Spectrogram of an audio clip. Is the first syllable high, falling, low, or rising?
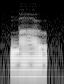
high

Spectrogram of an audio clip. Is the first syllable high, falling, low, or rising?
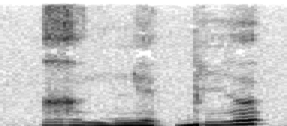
low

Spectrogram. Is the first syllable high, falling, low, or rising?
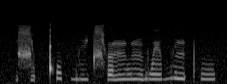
low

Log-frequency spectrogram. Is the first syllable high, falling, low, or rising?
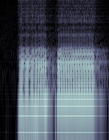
rising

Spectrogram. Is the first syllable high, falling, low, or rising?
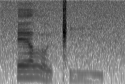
high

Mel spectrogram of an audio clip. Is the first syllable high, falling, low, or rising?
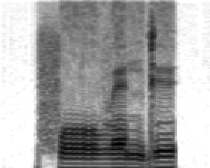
low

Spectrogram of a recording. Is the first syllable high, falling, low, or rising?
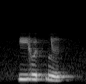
high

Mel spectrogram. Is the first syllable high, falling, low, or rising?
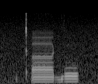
low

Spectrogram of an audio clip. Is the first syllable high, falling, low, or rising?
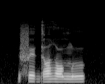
falling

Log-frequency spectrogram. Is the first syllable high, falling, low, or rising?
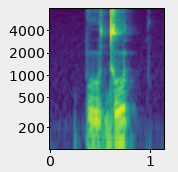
low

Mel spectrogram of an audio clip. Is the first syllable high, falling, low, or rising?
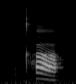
falling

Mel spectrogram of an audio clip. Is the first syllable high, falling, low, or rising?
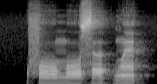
low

